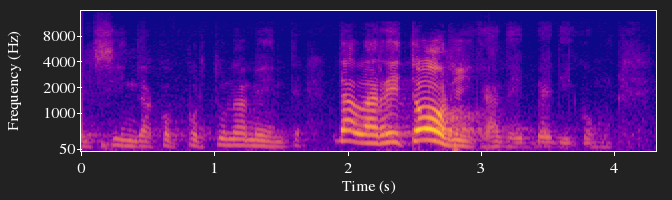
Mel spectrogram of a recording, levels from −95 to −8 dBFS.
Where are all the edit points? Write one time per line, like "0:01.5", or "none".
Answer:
none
